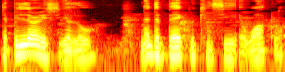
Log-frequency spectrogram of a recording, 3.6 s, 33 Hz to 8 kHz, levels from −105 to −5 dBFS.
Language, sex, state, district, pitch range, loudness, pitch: English, male, Nagaland, Dimapur, 90-115 Hz, -18 LUFS, 105 Hz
